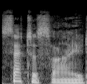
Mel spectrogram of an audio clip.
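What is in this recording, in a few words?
"set-aside", British English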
